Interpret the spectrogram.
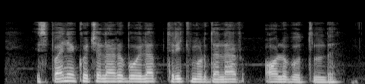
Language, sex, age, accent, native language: Uzbek, male, 18-24, Toshkent shahri, Uzbek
